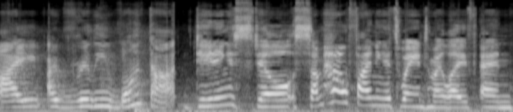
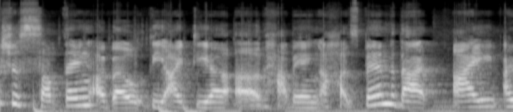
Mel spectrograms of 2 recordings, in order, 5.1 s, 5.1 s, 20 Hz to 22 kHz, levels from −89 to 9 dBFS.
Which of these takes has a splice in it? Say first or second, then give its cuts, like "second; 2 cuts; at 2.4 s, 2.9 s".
first; 1 cut; at 1.8 s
